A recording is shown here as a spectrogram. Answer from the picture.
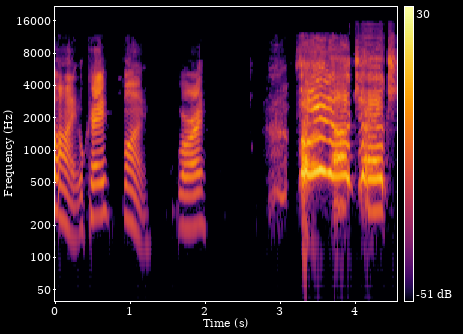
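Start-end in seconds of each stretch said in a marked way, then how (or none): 3.2-4.6 shrill, very loud, high shout. Following the other speaker's direction to say the words real loudly, despite not wanting to shout. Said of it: "objects real loudly".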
